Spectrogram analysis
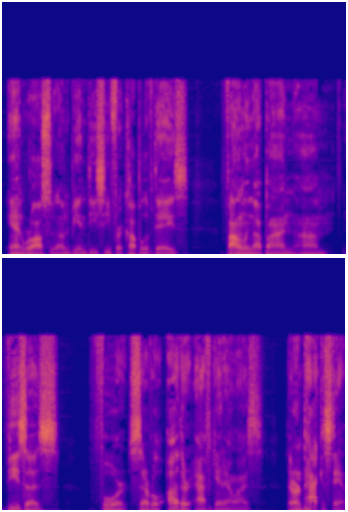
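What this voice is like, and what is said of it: Exhausted, tired voice. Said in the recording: “You could probably hear in my voice, I am a bit exhausted. I'm a bit tired.”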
